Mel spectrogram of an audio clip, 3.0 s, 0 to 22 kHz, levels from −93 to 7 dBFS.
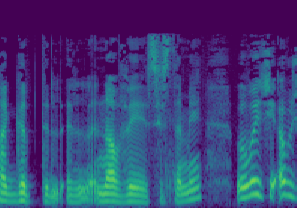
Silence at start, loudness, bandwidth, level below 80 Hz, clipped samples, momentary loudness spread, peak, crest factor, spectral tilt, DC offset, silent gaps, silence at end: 0 s; -23 LUFS; 11.5 kHz; -68 dBFS; under 0.1%; 10 LU; -2 dBFS; 20 dB; -5 dB/octave; under 0.1%; none; 0 s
